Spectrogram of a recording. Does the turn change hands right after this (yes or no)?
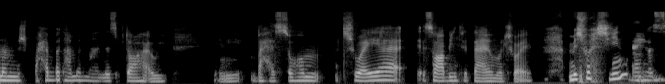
no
